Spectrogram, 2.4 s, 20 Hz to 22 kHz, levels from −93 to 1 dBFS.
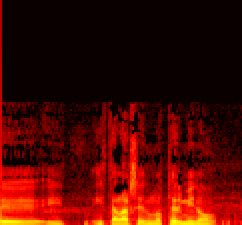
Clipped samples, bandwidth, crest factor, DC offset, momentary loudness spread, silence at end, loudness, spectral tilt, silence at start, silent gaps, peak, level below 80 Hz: under 0.1%; 12 kHz; 18 dB; under 0.1%; 13 LU; 0.25 s; -29 LUFS; -7 dB/octave; 0 s; none; -10 dBFS; -66 dBFS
